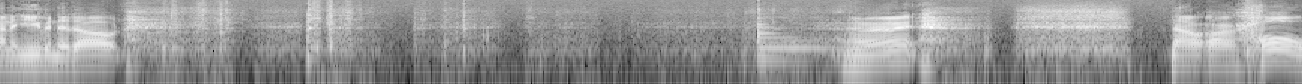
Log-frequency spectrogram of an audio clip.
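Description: A post-hole digger scrapes and thuds into soil.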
